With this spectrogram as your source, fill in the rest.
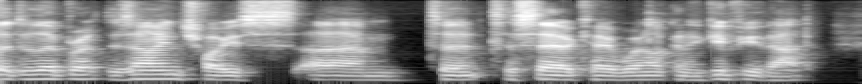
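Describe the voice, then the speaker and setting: This man has an unremarkable speaking voice of medium pitch, talking at a fairly quick pace with fairly even intonation over a quiet background. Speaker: podcast co-host. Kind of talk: casual chat. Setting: video call.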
